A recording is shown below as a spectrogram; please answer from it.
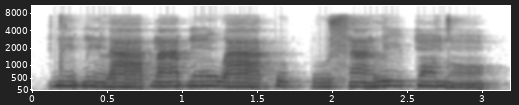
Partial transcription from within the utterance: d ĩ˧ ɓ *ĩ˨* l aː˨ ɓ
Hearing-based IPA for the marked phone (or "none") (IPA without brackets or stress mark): ĩ˨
